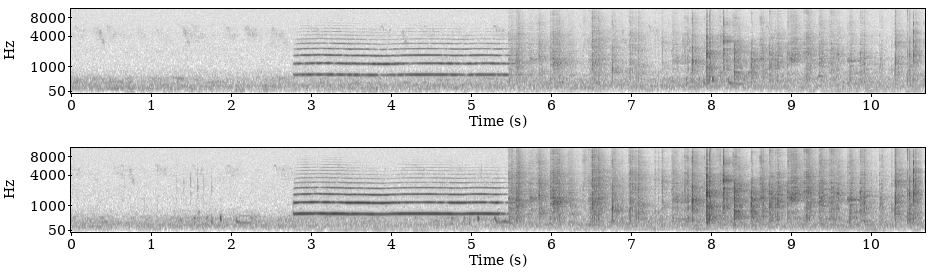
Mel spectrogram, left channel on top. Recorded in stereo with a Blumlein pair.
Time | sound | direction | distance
2.8 | a trumpet | 30° right | 5 m
5.5 | scissors | 60° right | 0.7 m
